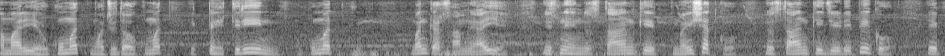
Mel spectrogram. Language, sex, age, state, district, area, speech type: Urdu, male, 18-30, Delhi, South Delhi, urban, spontaneous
